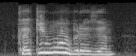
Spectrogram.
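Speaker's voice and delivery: ordinary delivery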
